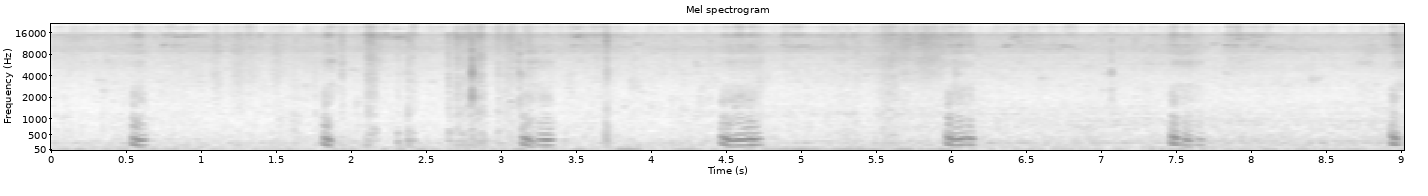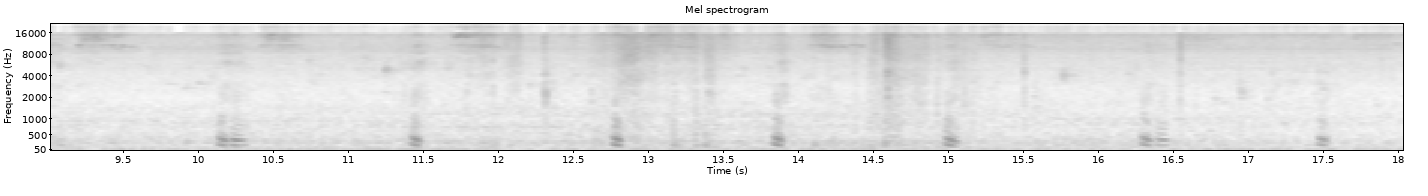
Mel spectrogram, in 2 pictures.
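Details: Two-month-old Miniature Schnauzer puppy fast asleep indoors, snoring in short soft snorts that come roughly every one and a half seconds, some doubled, over a quiet room hum.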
